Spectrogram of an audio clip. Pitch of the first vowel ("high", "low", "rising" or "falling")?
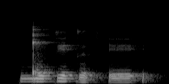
high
